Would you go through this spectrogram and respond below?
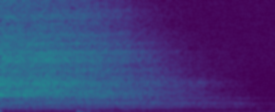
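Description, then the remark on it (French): A single forceful breath pushed out through the mouth after a deep inhale through the nose, a breathy rush that starts strong and fades away over about a second and a half, with no talking. “Prenez maintenant une profonde inspiration par le nez, puis soufflez énergiquement par la bouche.”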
